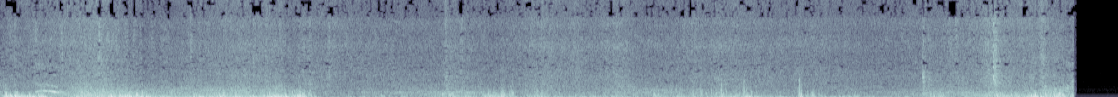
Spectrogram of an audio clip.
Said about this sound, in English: And here's some of the footage of the winds.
